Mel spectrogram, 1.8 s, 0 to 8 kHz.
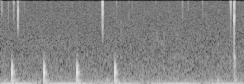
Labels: {"label": "biophony, knock", "recorder": "SoundTrap 300"}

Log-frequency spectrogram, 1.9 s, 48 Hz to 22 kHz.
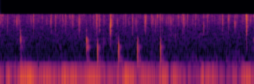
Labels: {"label": "biophony, knock", "recorder": "SoundTrap 300"}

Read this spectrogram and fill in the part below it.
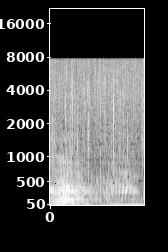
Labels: {"label": "biophony", "recorder": "SoundTrap 300"}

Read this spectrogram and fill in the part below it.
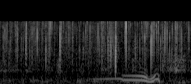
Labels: {"label": "biophony, cascading saw", "recorder": "SoundTrap 600 or HydroMoth"}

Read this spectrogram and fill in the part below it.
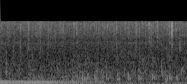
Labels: {"label": "biophony", "recorder": "SoundTrap 300"}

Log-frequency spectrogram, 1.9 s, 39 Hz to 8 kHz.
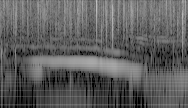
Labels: {"label": "biophony", "recorder": "SoundTrap 300"}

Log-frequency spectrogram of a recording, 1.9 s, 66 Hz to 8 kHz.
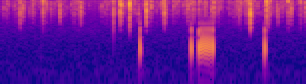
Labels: {"label": "biophony, knock croak", "recorder": "SoundTrap 300"}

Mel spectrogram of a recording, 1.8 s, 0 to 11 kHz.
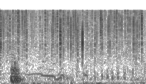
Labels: {"label": "biophony, cascading saw", "recorder": "SoundTrap 600 or HydroMoth"}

